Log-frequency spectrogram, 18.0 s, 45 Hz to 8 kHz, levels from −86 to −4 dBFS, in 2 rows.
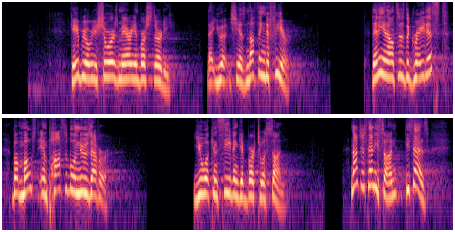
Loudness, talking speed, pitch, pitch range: -16 LUFS, 125 wpm, 240 Hz, 220-265 Hz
